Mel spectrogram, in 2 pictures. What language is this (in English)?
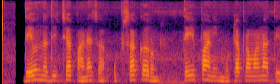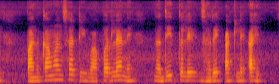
Marathi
